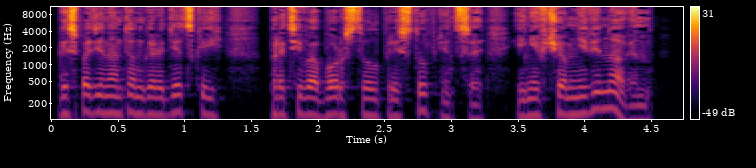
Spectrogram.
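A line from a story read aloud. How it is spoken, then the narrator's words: Quick speech. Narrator (Russian): быстро сказал Фан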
